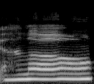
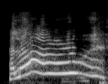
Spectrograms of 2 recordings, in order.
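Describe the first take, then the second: First: It sounds sleepy and groggy. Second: It sounds bright and cheerful.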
